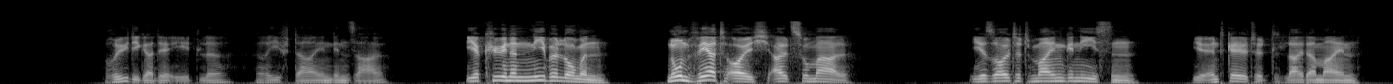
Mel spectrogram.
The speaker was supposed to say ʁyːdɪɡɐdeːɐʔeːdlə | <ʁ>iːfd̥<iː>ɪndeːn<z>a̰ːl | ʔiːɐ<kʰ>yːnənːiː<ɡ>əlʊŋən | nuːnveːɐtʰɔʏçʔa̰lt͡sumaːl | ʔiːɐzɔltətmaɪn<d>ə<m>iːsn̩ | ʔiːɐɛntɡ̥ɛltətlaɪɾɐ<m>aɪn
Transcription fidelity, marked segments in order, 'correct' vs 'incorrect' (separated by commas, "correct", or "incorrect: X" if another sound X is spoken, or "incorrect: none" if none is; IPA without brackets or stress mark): correct, incorrect: aː, correct, correct, incorrect: b, incorrect: ɡ, incorrect: n, correct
